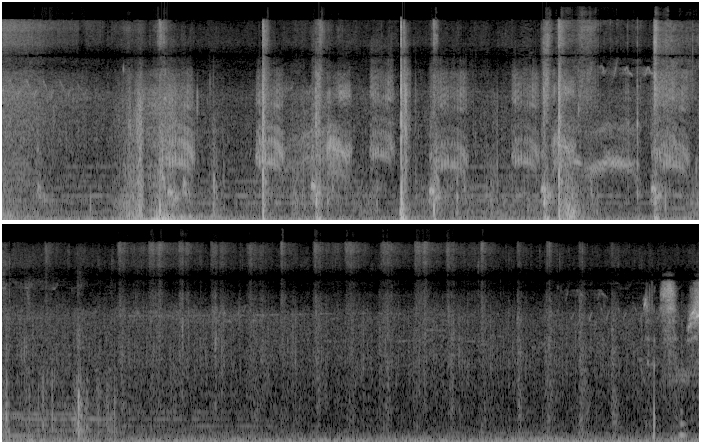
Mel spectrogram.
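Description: Harsh crow caws in the fantasy game Lord of the Rings Online, several calls in the first half over steady game ambience, with light footstep-like thuds, fading to quieter background by the end.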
